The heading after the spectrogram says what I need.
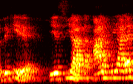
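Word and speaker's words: Asia: सबसे पहला नंबर पर क्या लिखा हुआ है एशिया ए एस आई एशिया एशिया जो है एशिया महाद्वीप है और उसके बाद में आगे जो लिखा हुआ है रशिया तो देखिए एशिया आई आया की नहीं यहां पर लास्ट में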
